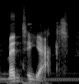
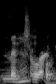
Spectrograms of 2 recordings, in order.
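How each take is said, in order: First: The double L is said as a Y sound. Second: The double L is said as an L sound.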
